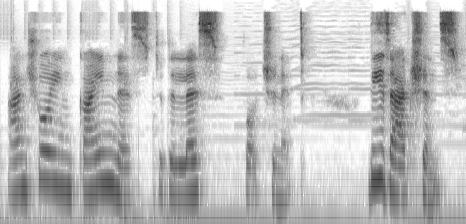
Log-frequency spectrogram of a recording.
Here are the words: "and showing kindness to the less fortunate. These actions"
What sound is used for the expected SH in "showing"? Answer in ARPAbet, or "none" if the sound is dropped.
SH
